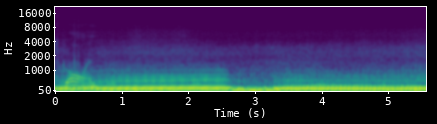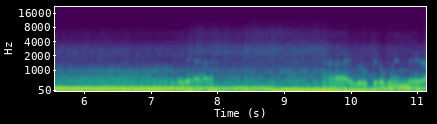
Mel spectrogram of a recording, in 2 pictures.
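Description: A motorcycle engine rumbles steadily close by, its pitch shifting as the rider changes gear.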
